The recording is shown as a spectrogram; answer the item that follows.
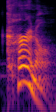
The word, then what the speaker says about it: kernel: with this word, but it's often mispronounced as colonel or colonel. People are probably getting it confused with the word colonial or colony. But the proper pronunciation is kernel.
